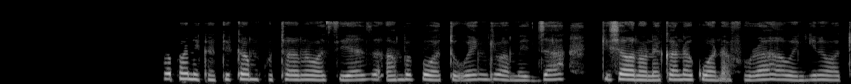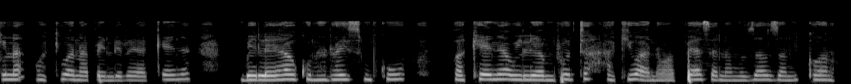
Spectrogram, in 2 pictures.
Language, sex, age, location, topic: Swahili, female, 25-35, Nakuru, government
